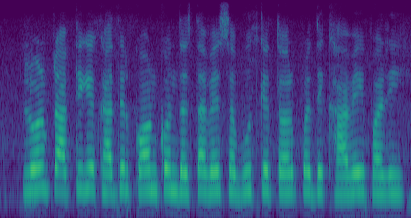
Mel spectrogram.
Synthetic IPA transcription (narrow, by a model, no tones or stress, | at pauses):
loːnpɾaːp̚t̪ikekʰaːt̪ɪɾkɔːnkɔːnd̪ɐst̪aːʋeːd͡ʒ̪sɐbuːt̪ket̪ɔːɾpɐɾd̪ɪkʰaːʋepɐɾiː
